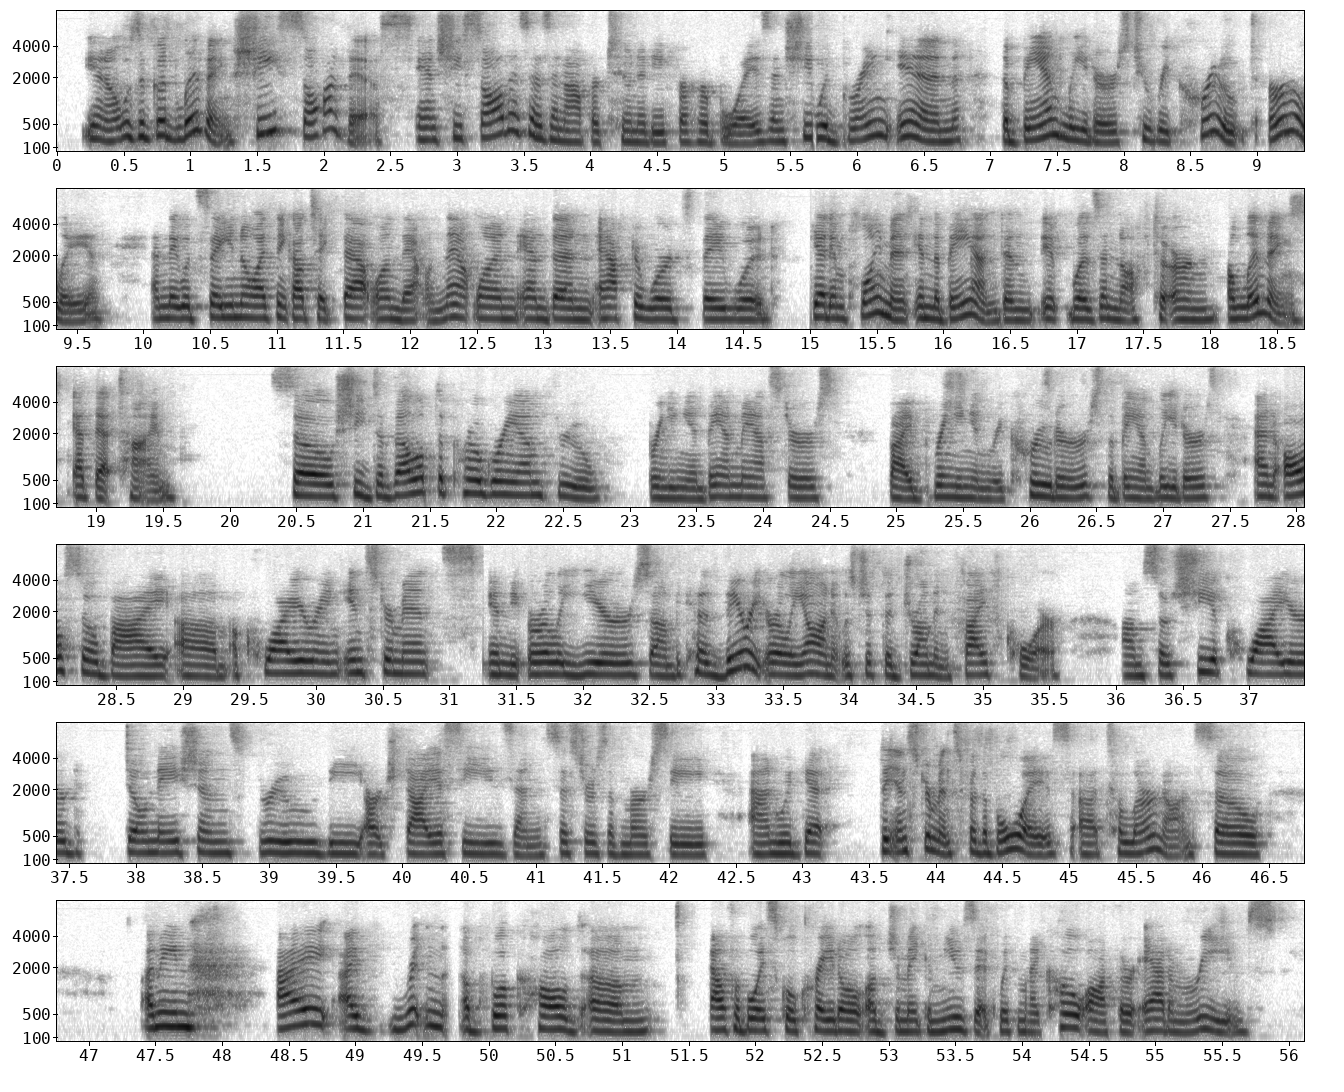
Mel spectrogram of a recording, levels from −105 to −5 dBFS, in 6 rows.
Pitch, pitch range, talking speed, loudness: 200 Hz, 185-225 Hz, 165 wpm, -25 LUFS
